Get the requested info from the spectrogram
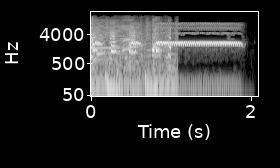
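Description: Upbeat background music with a steady beat and short chirpy high notes, which gives way about a second in to a single held high beep that cuts off suddenly into silence.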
